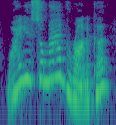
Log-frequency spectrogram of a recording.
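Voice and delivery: put-on high, protesting child's question; plaintive question. Boy asking babysitter why she's mad, plaintive.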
